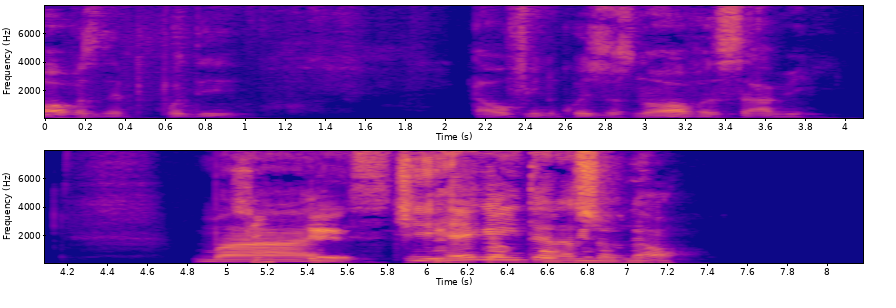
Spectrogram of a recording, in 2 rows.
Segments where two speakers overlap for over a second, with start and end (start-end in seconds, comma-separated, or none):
5.0-7.3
